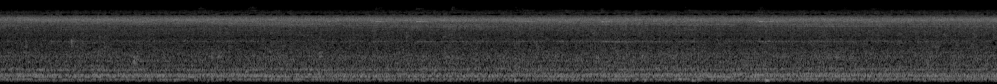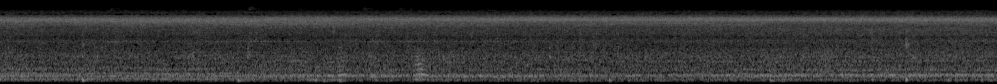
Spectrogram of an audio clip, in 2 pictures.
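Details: Japanese honey bees fanning without pause on a hot day: a steady, dense wing buzz with a low hum and its overtones, plus a constant high hiss, unbroken for twenty seconds.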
